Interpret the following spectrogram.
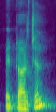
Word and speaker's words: Petrarchan: Look at the pronunciation. Petrarchan sonnet.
